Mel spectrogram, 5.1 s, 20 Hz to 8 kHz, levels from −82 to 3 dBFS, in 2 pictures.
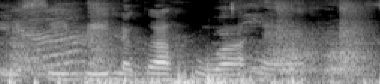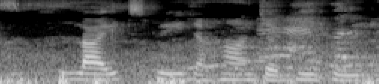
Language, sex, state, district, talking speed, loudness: Hindi, female, Punjab, Pathankot, 120 wpm, -16 LUFS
